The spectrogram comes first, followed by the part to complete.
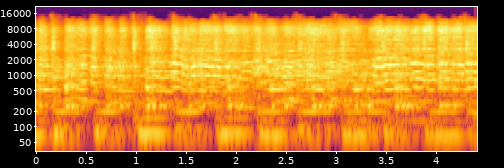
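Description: Brass band music with trumpets playing held notes over a bass line that pulses about twice a second.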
